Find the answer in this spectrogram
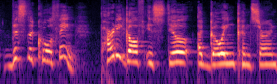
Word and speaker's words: Par-T-Golf: Okay, so yes, Party Golf. And that's spelled par-t-golf.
